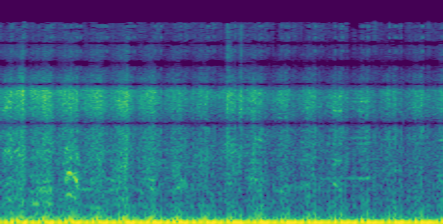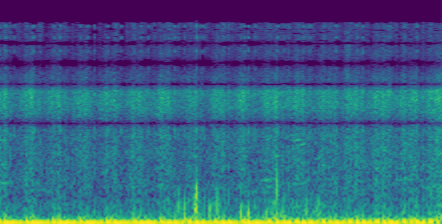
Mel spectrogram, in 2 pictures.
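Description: Steady low rumble aboard a moving passenger ferry: the ship's engine drone, with wind buffeting the microphone.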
